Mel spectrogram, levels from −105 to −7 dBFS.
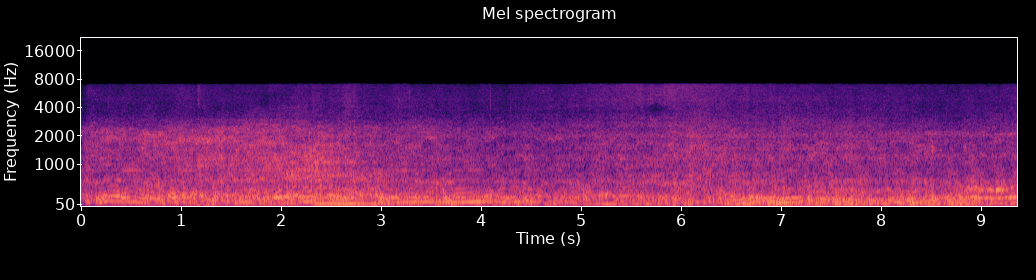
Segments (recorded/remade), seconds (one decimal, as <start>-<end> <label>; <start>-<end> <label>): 0.0-9.4 remade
